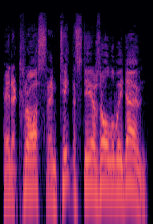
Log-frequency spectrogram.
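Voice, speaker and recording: A man's voice: a little high, normal speed, fairly bright tone, dry recording, clean studio sound. A male actor voicing a witty, wise, talkative older Scottish companion in a video game, with a wry, eloquent storytelling manner. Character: witty, garrulous, wise severed-head companion, older man.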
